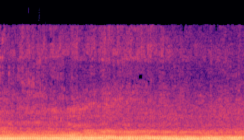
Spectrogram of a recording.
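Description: Diesel engine of a standing passenger train idling: a loud, steady low drone with no change in pitch.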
